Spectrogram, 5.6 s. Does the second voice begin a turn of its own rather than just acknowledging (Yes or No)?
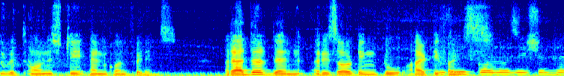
Yes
